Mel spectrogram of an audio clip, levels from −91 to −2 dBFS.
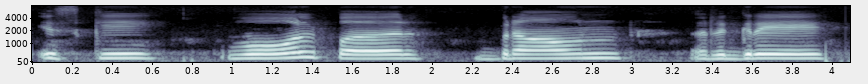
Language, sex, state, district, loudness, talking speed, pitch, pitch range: Hindi, female, Punjab, Fazilka, -13 LUFS, 90 wpm, 220 Hz, 210-230 Hz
